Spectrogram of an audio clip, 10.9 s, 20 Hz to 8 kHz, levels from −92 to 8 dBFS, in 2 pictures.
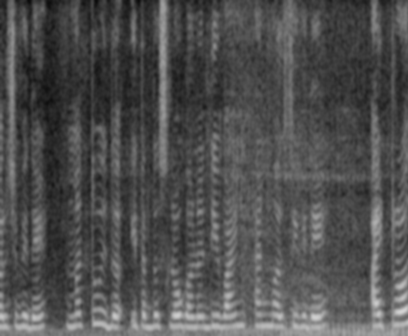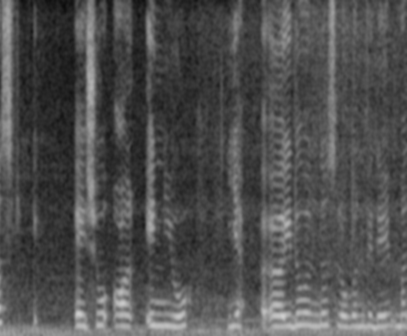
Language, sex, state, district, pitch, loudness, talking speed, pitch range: Kannada, female, Karnataka, Belgaum, 265 Hz, -19 LUFS, 100 wpm, 255-275 Hz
